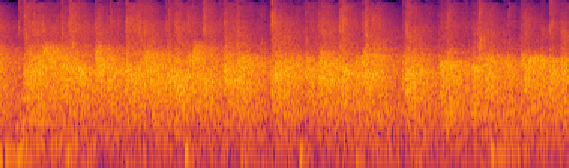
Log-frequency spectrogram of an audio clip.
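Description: A church audience applauds the Lord during a service: loud, dense and steady clapping that fills the whole clip without a break.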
